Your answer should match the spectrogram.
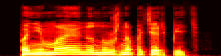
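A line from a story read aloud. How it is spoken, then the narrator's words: Calm. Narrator (Russian): спокойно ответил Артем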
